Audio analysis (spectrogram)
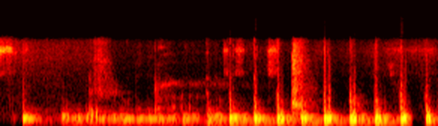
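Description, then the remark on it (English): Muffled knocks tapped right on a microphone, about nine quick evenly spaced thumps in a row, mimicking someone banging on a door, preceded by a moment of low rumbling handling noise. “Someone's like banging on the door, you know? You know, like jiggling the door handle and stuff.”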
